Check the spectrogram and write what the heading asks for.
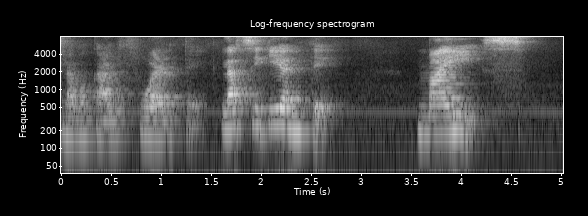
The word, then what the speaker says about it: maíz: Aquí tenemos una palabra que acaba con una Z, que es una consonante. Vamos a dividirlo en sílabas. Tenemos una A y una I juntas. Esto debería de formar un diptongo, porque la I es una vocal débil. Sería maíz.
